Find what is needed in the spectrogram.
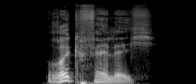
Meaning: recidivistic
- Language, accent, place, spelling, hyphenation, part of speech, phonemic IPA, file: German, Germany, Berlin, rückfällig, rück‧fäl‧lig, adjective, /ˈʁʏkˌfɛlɪç/, De-rückfällig.ogg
